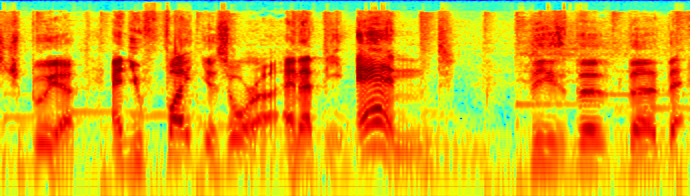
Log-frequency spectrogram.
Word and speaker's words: Yozora: How do you spell that name? What? No, Nozura? Yozora.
